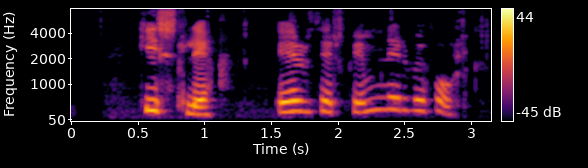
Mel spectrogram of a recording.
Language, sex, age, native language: Icelandic, female, 14, Icelandic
